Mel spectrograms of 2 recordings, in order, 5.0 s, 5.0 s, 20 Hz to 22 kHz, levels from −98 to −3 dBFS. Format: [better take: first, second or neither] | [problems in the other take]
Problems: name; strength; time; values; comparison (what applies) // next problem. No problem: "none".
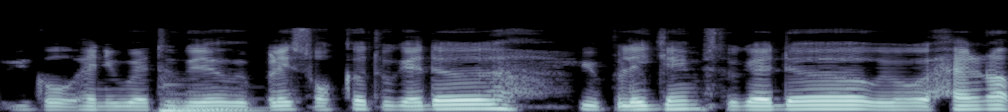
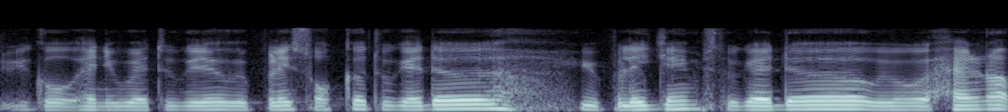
second | noise reduction (classical method Wiener filter)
